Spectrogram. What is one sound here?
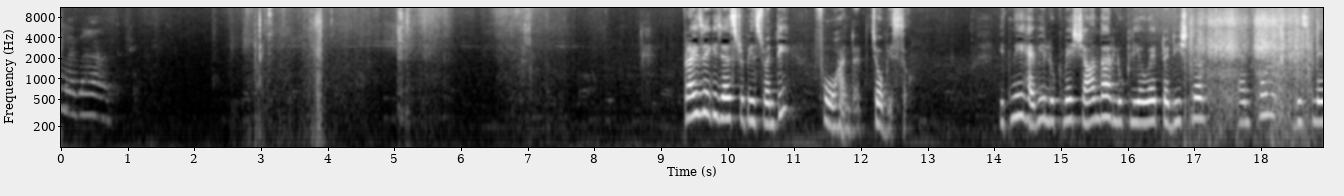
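A middle-aged woman speaks with animation close to the microphone.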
